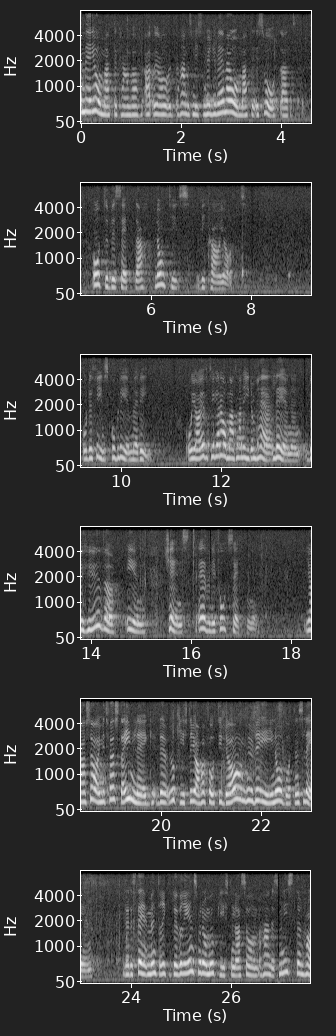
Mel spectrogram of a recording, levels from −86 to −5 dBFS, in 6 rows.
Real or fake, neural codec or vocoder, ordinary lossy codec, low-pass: real; none; none; 7.2 kHz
